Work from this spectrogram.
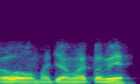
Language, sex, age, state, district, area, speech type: Gujarati, male, 18-30, Gujarat, Anand, urban, conversation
